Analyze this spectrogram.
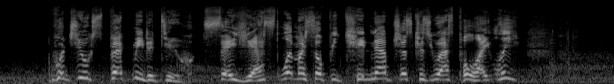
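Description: A young man speaks intensely and urgently, close by.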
